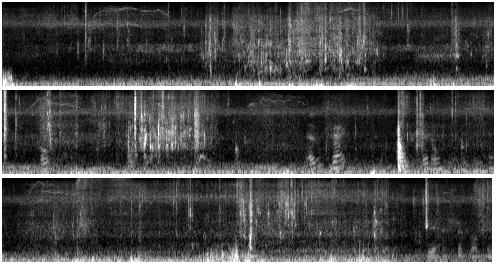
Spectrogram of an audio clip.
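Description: Small fishing boat drifting on calm water: a steady low rumble of wind and water against the hull, with a few scattered knocks on board and brief faint voices.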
